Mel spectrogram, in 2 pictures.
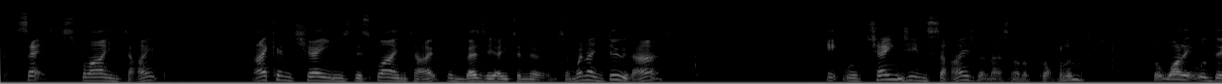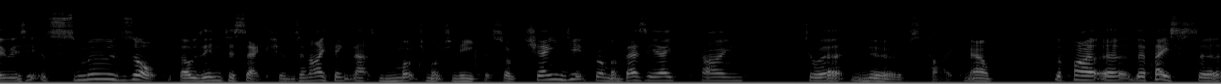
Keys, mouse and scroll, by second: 10.7 a, 11.1 Tab, 11.7-14.0 middle drag, 17.0-19.1 middle drag, 23.8-24.4 middle drag.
